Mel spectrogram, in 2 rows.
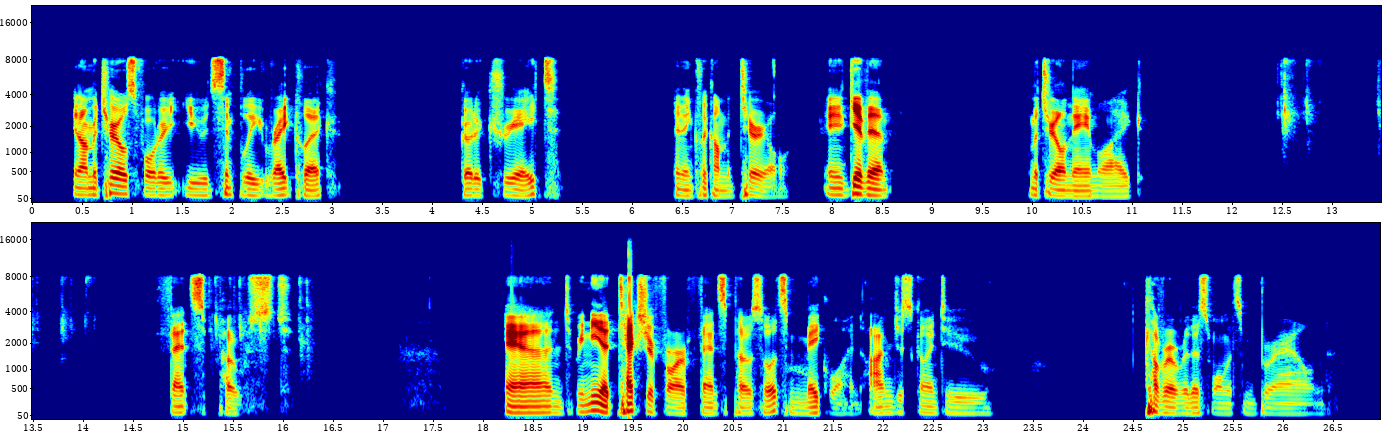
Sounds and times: Speech: 0.4 - 3.1, 4.3 - 5.4, 6.4 - 8.7, 10.0 - 11.2, 14.8 - 16.2, 18.2 - 23.1, 24.6 - 26.6.

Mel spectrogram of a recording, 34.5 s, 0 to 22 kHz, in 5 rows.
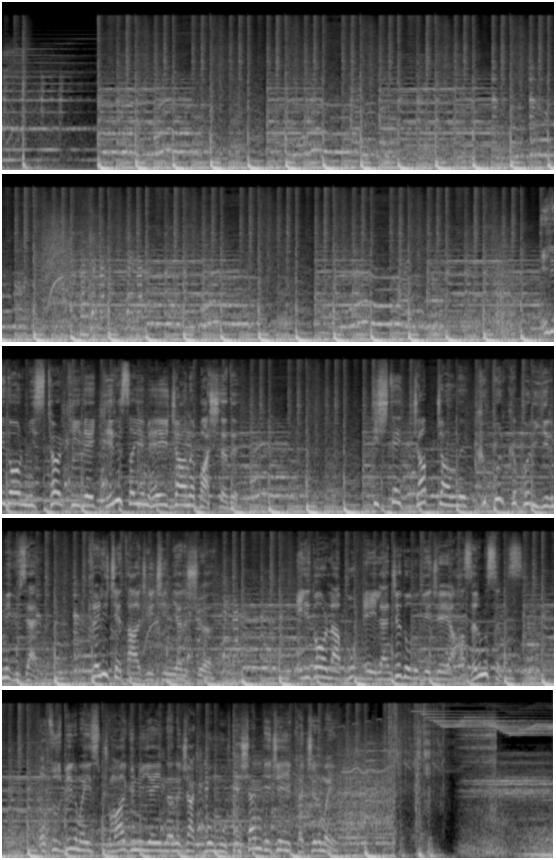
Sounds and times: Music: 0.0 - 34.4
Speech: 13.6 - 16.9, 18.4 - 23.4, 24.4 - 27.3, 28.0 - 31.8.

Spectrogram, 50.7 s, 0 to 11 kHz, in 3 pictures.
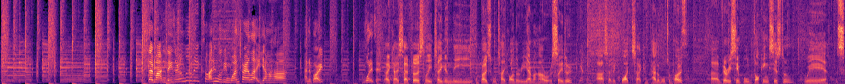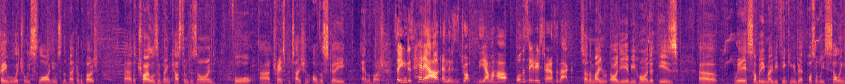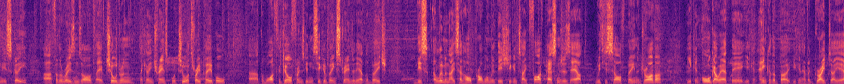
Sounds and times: Music: 0.0 - 50.6
Speech: 7.3 - 50.6.

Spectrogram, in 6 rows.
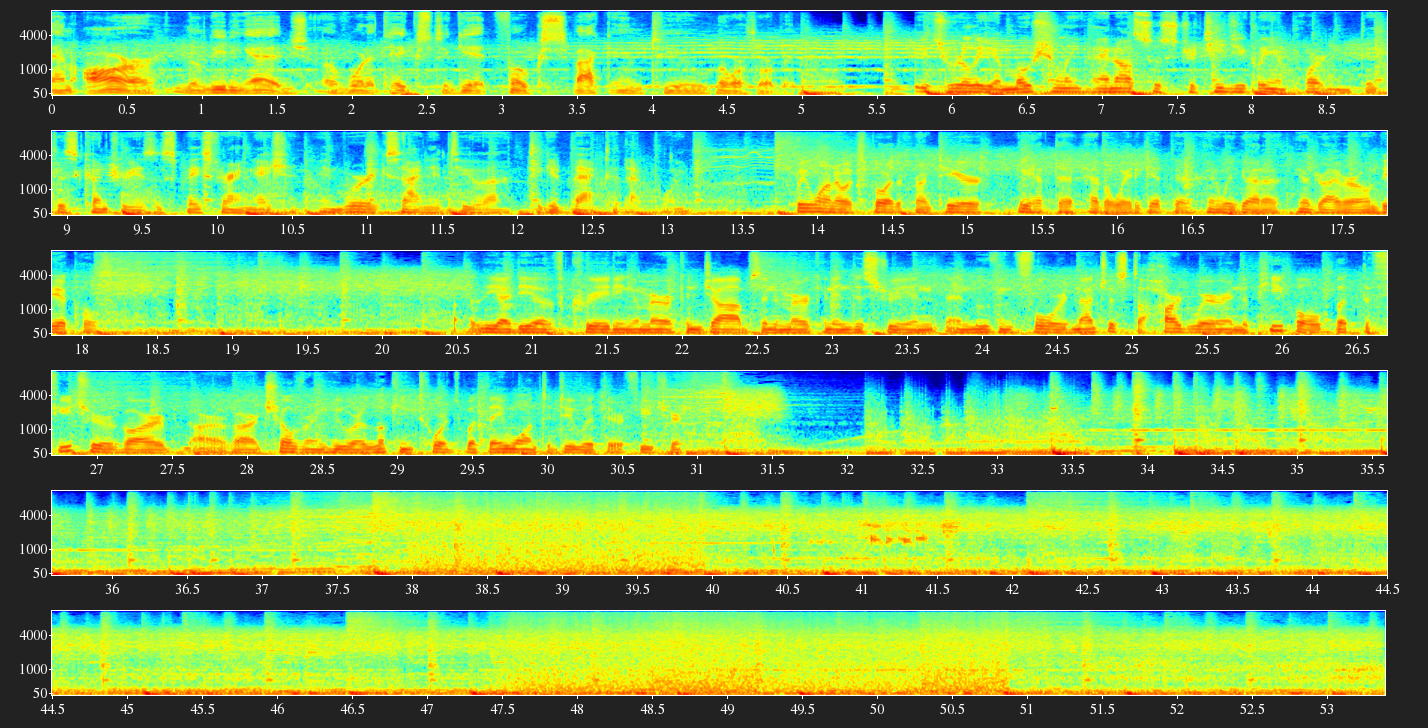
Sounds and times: Speech: 0.0 - 5.0, 5.8 - 13.2, 13.8 - 18.2, 20.5 - 31.2
Music: 0.0 - 53.3.

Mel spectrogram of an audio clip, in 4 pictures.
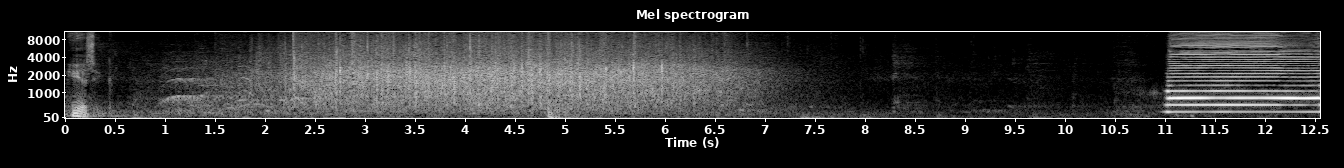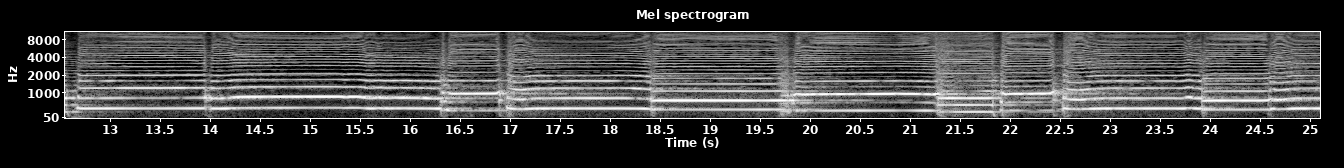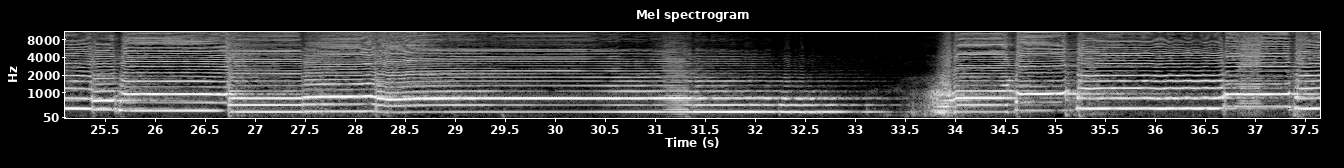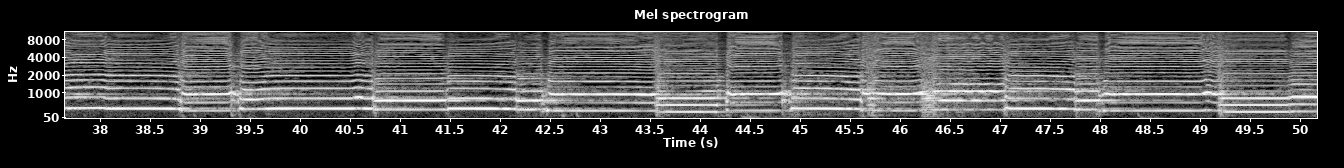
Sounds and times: Music: 2.2 - 8.0, 10.5 - 50.1.

